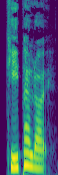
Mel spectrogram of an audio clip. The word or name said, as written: kepaløg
